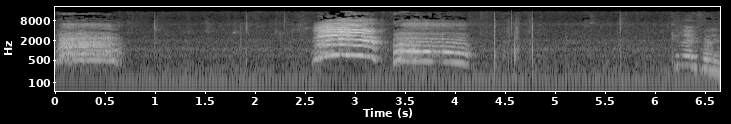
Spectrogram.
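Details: Pet cockatoo being vocal and having fun, barking and teasing: a rough nasal bark, then two loud harsh squawks close together, with faint clicks between and a rising screech at the end over a low steady hum.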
